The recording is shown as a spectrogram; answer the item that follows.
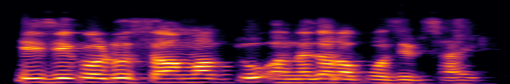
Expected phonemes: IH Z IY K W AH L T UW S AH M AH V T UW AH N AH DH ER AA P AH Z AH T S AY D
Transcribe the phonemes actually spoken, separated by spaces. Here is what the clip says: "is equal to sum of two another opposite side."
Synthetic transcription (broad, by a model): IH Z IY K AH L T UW S AH M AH P T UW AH N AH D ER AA P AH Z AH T S AY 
